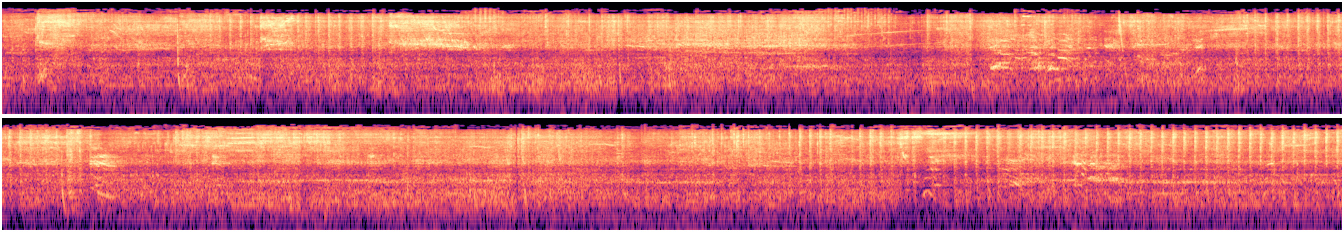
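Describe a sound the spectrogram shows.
Game explosions and battle sounds play from a small speaker.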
